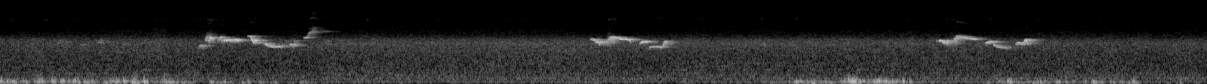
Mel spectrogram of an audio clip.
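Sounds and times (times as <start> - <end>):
steady background hiss: 0.0 - 12.0
bird singing whistled notes: 2.0 - 3.4, 5.9 - 6.8, 9.4 - 10.5.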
